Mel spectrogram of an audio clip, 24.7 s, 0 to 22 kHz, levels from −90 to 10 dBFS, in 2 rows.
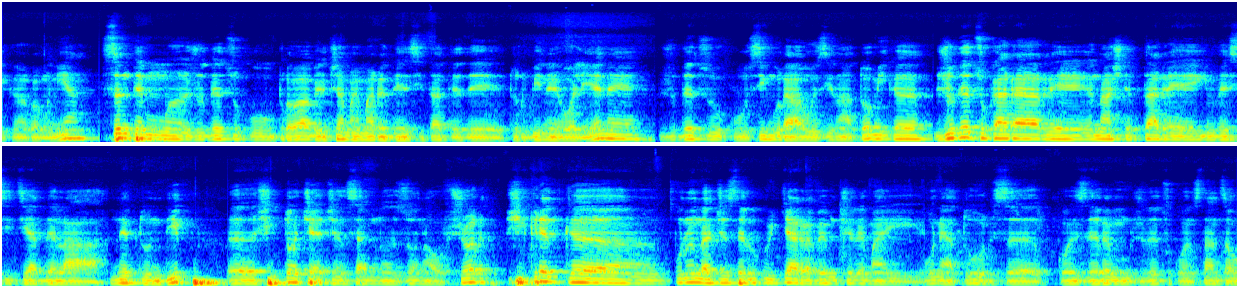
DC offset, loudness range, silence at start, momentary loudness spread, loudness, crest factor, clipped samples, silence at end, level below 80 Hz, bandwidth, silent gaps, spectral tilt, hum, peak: under 0.1%; 5 LU; 0 s; 12 LU; -23 LUFS; 22 dB; under 0.1%; 0 s; -38 dBFS; 8.2 kHz; none; -7.5 dB/octave; none; 0 dBFS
